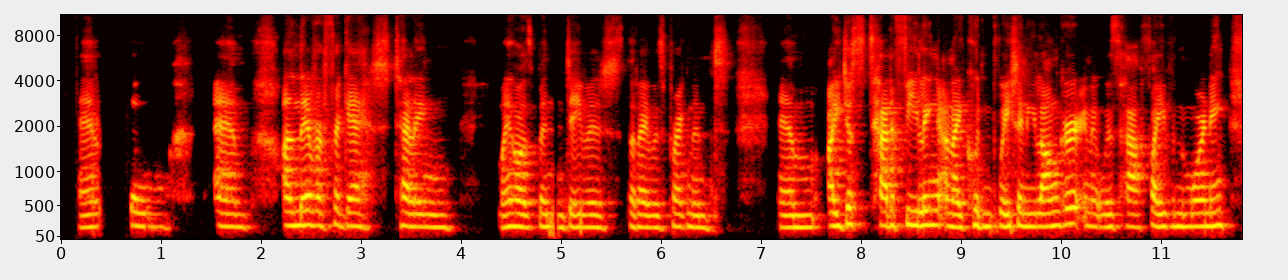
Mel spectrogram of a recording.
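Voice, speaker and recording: In an Irish accent, a woman talks at a moderate pace and medium pitch with a monotone, flat intonation. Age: 30s. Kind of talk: personal story interview.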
